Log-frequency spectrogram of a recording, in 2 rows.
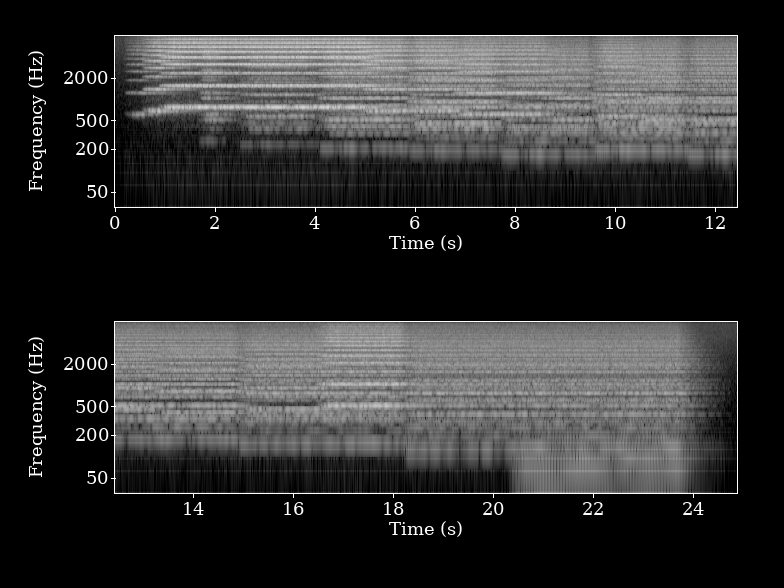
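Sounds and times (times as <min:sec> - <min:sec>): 
strings: 0:00.4 - 0:24.4.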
